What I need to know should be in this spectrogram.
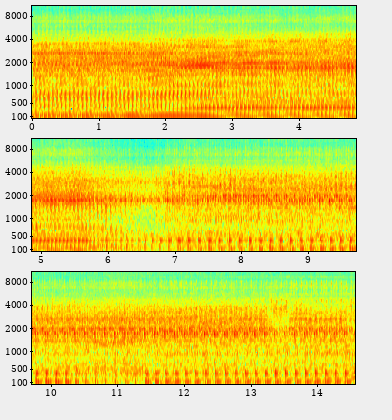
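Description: Diesel idle with a quick, fairly even tap about three times a second riding over the clatter, pointing to a broken rocker arm.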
